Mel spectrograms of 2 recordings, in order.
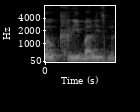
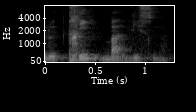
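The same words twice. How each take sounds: First: The word is pronounced sloppily, with distorted sounds. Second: The word is pronounced carefully, with clear sounds. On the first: The speaker calls it wrong. "Ce n'est pas le tribalisme" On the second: The speaker calls it right. "c'est le tribalisme"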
